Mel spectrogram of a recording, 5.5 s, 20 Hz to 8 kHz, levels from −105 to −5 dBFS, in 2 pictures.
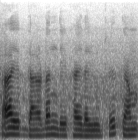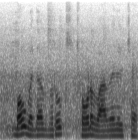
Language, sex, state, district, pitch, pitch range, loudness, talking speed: Gujarati, male, Gujarat, Gandhinagar, 125 Hz, 120-135 Hz, -20 LUFS, 140 wpm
